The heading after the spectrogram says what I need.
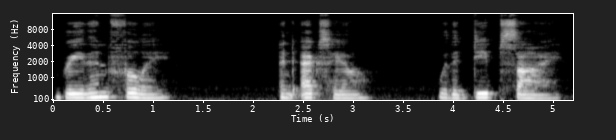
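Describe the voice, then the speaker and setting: A woman guiding a yoga nidra relaxation in a soft, breathy, soothing voice, giving gentle instructions with long pauses. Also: low-pitched, steady tone. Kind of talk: guided relaxation meditation.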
